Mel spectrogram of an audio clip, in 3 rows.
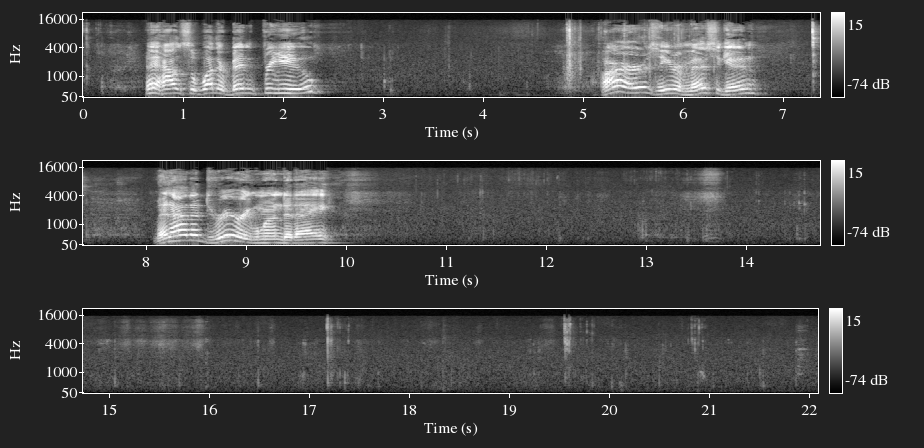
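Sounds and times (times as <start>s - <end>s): person chewing softly: 0.0s - 0.6s, 2.5s - 5.2s, 10.0s - 22.0s.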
